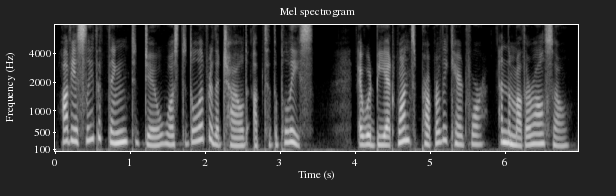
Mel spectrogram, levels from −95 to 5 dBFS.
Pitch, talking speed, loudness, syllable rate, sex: 230 Hz, 225 wpm, -21 LUFS, 6.2 syllables/s, female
